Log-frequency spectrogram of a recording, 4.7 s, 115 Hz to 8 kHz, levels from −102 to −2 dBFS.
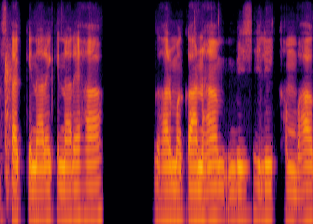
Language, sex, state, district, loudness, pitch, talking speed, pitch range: Hindi, male, Chhattisgarh, Balrampur, -29 LUFS, 115 Hz, 115 wpm, 115-120 Hz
